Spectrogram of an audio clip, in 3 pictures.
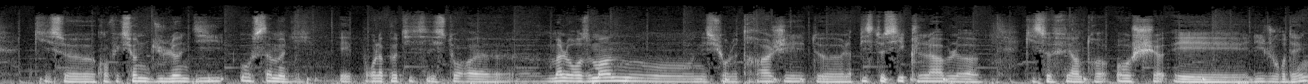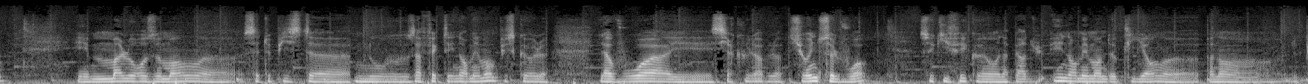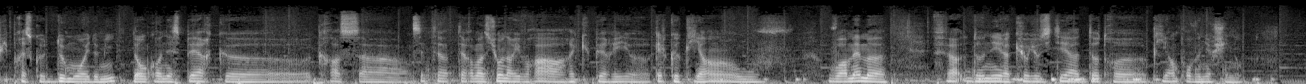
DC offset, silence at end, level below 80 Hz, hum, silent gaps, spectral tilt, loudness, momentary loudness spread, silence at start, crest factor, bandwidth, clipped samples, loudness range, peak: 0.2%; 0 s; -30 dBFS; none; none; -5.5 dB/octave; -15 LUFS; 9 LU; 0 s; 14 dB; 16 kHz; under 0.1%; 2 LU; 0 dBFS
